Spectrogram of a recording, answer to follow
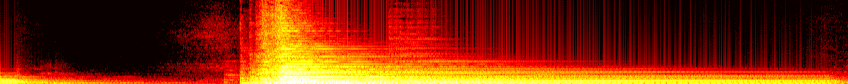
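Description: Nylon-string classical guitar: a ringing chord is damped at once, a brief silence, then about a second in a loud strummed chord rings out and fades slowly before being cut off at the end, the closing chord of the piece.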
